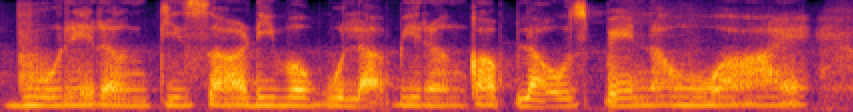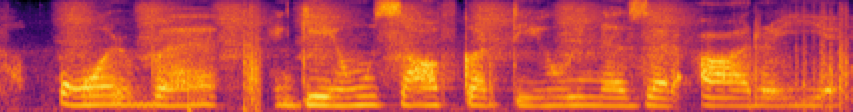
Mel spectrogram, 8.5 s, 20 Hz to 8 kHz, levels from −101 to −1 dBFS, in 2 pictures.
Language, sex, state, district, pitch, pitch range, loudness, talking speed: Hindi, female, Rajasthan, Jaipur, 215 Hz, 210-220 Hz, -17 LUFS, 155 wpm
